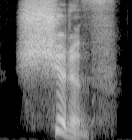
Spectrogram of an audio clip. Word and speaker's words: should've: so that would be s-h-o-u-l-d apostrophe v-e that's pronounced should've so if you listen to that carefully should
